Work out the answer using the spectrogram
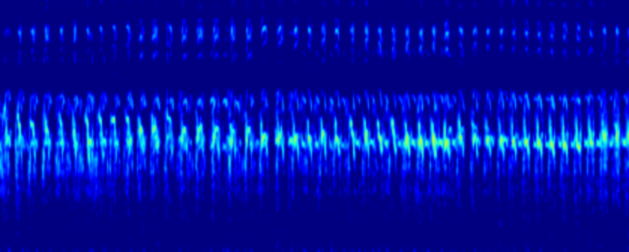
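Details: Great spotted woodpeckers raising their young: a continuous, scratchy chatter of rapid notes, nearly three per second, harsh and buzzy, holding steady in loudness throughout with brief dips.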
